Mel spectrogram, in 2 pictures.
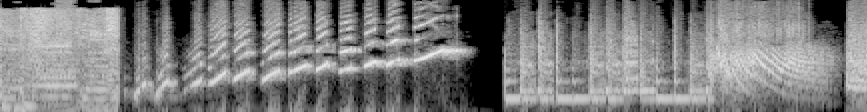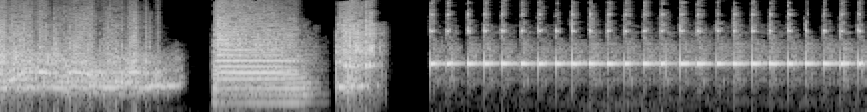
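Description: Background electronic music cuts off about half a second in, followed by a string of cartoon sound effects: a long rising boing-like glide, several short pitched blips and pops with brief gaps between them, then a steady high-pitched tone pulsing rapidly near the end.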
